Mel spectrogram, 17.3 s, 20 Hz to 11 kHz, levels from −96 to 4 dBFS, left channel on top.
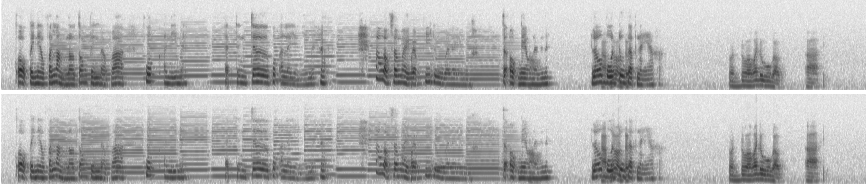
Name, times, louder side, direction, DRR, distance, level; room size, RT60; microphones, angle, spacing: voice 1, 0.3-2.5 2.9-3.8 4.5-6.6 7.2-9.5 10.0-11.0 11.8-13.2, left 3 dB, 65° left, 0.7 m, -25 dB
Wind instrument woodwind instrument, 1.0-10.5, right 2 dB, 40° right, 2.1 m, -36 dB
voice 2, 12.0-12.6 14.6-15.6 16.1-16.5, right 3 dB, 80° right, 0.9 m, -27 dB
13.0 x 4.6 x 4.6 m
head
